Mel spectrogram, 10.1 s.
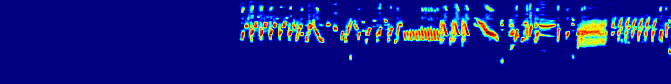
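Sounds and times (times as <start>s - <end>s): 
European goldfinch singing: 3.6s - 10.0s.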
